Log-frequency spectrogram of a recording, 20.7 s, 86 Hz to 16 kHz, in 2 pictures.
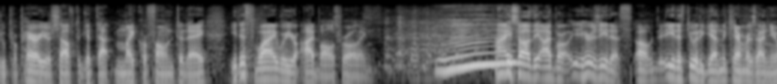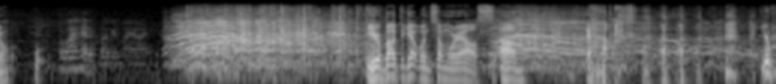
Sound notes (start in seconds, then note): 5.0 some chuckles; 12.6 laughter; 17.2 more laughter and audience says “Ohh!”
